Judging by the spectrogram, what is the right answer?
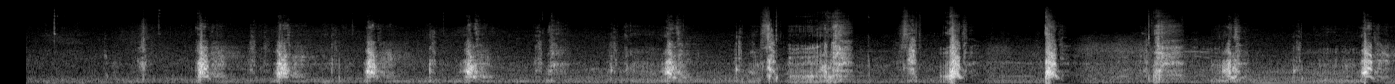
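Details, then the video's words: Domestic dog in training, barking on command and rewarded with a toy alongside a marker word; short, sharp barks repeat about once a second throughout, with brief crisp clicks and handling noises between them. "Bark on Command"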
